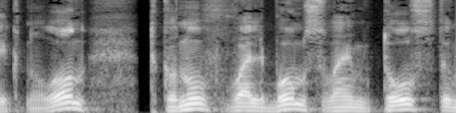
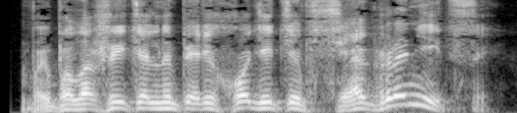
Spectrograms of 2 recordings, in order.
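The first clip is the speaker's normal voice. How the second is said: cranky, pitched-up grumbling; 7 semitones higher than usual. Answering the narrator's theory, the professor replies grumbling. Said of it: "проворчал он".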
